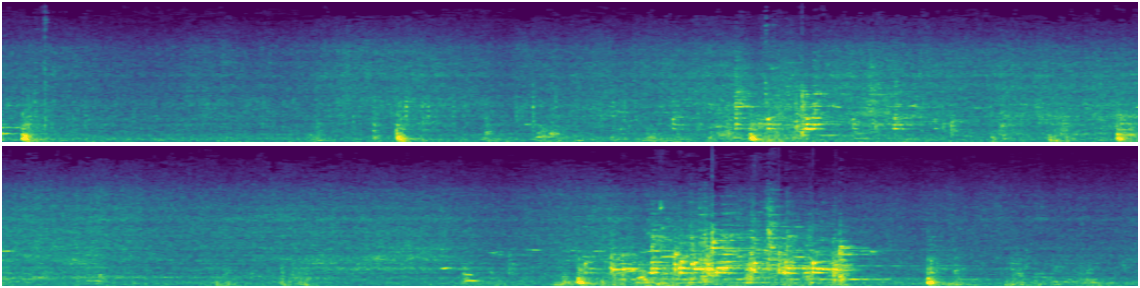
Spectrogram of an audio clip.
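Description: Vintage loose-coupled goods wagons rolling slowly past, their wheels clanking and knocking irregularly over the rail joints. A shrill metallic squeal rises twice, briefly about five seconds in and louder for over a second near the end.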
